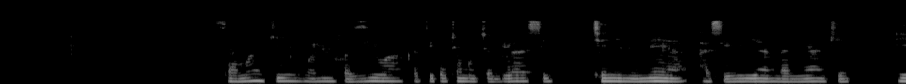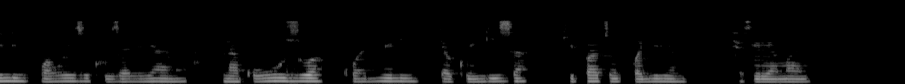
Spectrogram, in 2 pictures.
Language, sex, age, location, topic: Swahili, male, 18-24, Dar es Salaam, agriculture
